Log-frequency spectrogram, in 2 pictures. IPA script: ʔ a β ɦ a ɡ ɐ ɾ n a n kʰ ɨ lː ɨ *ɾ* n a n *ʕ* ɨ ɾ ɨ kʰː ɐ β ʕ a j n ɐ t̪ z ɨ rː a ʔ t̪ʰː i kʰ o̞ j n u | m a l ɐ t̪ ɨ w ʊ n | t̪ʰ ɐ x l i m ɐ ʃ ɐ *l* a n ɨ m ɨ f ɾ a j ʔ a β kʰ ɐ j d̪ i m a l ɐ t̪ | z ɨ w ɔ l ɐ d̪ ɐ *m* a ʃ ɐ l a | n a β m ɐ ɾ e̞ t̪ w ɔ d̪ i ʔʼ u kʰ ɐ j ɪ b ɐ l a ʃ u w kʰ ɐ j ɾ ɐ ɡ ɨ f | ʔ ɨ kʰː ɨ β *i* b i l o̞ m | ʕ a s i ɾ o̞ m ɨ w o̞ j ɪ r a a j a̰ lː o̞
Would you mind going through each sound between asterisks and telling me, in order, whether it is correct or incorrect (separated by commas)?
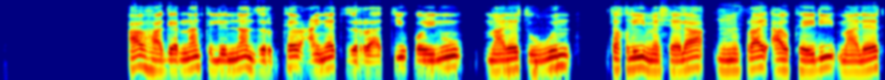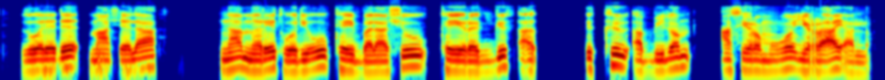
incorrect, incorrect, correct, correct, incorrect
